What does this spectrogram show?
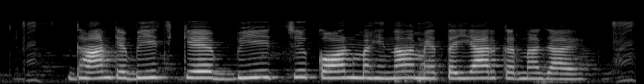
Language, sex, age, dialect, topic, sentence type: Maithili, female, 18-24, Angika, agriculture, question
